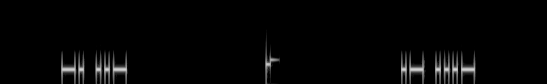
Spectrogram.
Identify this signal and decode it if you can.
Morse code, heard as a keyed tone, about 28 wpm, 700 Hz. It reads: NU AV
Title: All Cut Numbers - 2-Digit 28wpm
